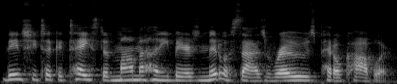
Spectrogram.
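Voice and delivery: ordinary delivery, nothing marked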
